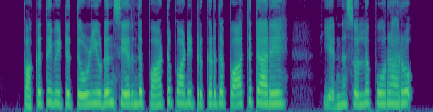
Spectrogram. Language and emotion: Tamil, fearful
